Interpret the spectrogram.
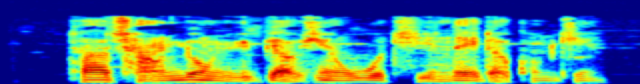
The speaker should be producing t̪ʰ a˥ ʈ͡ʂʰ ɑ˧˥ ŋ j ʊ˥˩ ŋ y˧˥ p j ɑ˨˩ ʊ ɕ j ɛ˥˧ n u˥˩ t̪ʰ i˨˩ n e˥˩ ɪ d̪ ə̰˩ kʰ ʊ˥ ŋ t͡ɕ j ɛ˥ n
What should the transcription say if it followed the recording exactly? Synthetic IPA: t̪ʰ a˥ ʈ͡ʂʰ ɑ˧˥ ŋ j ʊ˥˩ ŋ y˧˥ p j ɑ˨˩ ʊ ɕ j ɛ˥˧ n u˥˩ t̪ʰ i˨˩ n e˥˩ ɪ d̪ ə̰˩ kʰ ʊ˥ ŋ t͡ɕ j ɛ˥ n

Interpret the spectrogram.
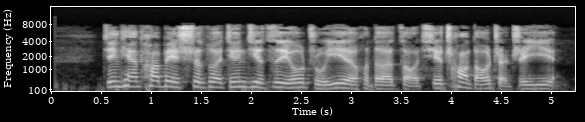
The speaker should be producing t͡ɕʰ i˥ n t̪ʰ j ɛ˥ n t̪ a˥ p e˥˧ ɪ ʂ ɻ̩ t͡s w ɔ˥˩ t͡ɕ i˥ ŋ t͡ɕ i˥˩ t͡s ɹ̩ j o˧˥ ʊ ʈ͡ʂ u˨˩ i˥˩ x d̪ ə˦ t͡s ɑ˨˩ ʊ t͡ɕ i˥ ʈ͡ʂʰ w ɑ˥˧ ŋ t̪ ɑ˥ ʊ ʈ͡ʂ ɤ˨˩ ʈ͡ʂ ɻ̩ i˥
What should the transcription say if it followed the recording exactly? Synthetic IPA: t͡ɕ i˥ n t̪ʰ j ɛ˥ n t̪ʰ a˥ p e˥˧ ɪ ʂ ɻ̩ t͡s w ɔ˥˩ t͡ɕ i˥ ŋ t͡ɕ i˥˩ t͡s ɹ̩ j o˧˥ ʊ ʈ͡ʂ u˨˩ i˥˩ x d̪ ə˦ t͡s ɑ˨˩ ʊ t͡ɕʰ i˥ ʈ͡ʂʰ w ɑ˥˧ ŋ t̪ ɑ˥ ʊ ʈ͡ʂ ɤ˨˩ ʈ͡ʂ ɻ̩ i˥

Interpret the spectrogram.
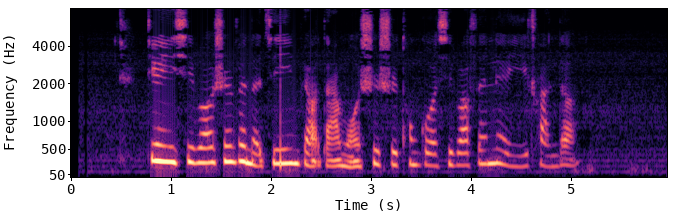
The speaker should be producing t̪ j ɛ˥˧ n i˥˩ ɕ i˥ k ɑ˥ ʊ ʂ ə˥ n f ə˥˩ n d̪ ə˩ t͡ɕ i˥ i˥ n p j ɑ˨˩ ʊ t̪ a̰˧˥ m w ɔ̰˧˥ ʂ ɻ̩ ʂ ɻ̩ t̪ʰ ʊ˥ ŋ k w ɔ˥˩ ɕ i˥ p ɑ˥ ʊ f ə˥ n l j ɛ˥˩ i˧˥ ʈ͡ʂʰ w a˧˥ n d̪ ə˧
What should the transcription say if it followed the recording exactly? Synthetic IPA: t̪ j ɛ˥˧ n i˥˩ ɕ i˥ p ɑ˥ ʊ ʂ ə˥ n f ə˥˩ n d̪ ə˩ t͡ɕ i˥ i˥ n p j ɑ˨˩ ʊ t̪ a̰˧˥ m w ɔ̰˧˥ ʂ ɻ̩ ʂ ɻ̩ t̪ʰ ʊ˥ ŋ k w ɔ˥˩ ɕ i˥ p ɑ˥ ʊ f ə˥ n l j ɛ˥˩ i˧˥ ʈ͡ʂʰ w a˧˥ n d̪ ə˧

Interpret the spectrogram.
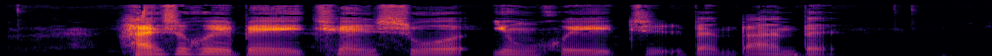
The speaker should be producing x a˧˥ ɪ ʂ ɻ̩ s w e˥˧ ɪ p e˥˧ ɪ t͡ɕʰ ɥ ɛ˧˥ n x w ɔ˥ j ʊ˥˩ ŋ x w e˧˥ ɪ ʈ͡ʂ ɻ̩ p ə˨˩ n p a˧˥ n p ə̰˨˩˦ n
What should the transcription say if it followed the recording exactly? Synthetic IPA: x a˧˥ ɪ ʂ ɻ̩ x w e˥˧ ɪ p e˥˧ ɪ t͡ɕʰ ɥ ɛ˥˩ n ʂ w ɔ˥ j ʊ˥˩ ŋ x w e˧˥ ɪ ʈ͡ʂ ɻ̩ p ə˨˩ n p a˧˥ n p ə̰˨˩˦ n

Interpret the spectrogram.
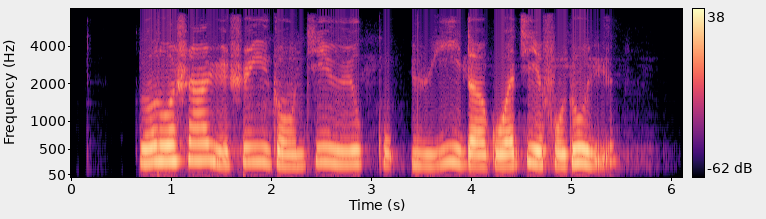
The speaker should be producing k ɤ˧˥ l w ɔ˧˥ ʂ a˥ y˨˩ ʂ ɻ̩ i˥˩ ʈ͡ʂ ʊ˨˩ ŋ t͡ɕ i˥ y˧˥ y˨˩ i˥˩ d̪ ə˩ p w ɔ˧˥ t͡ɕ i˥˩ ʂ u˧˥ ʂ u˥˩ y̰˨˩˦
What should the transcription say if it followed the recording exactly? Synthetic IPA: k ɤ˧˥ l w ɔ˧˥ ʂ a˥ y˨˩ ʂ ɻ̩ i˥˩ ʈ͡ʂ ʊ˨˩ ŋ t͡ɕ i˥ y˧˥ y˨˩ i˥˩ d̪ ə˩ k w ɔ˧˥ t͡ɕ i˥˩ f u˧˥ ʈ͡ʂ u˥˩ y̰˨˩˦

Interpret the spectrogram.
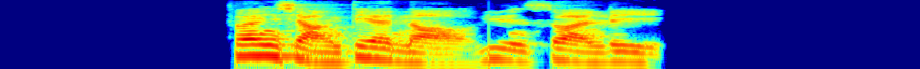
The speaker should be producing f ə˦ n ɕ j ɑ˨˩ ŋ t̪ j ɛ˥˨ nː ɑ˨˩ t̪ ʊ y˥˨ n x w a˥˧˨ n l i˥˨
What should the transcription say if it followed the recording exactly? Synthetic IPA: f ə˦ n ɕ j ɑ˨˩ ŋ t̪ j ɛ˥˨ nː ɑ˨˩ ʊ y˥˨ n s w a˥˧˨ n l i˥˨

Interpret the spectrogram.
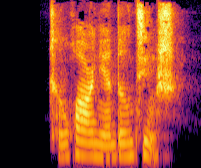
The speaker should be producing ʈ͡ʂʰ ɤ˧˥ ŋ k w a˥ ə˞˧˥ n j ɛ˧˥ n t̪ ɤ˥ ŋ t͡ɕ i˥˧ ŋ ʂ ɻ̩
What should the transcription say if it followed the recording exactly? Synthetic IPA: ʈ͡ʂʰ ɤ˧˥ ŋ x w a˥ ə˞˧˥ n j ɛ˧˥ n t̪ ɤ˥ ŋ t͡ɕ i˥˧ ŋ ʂ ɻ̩

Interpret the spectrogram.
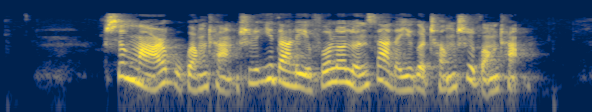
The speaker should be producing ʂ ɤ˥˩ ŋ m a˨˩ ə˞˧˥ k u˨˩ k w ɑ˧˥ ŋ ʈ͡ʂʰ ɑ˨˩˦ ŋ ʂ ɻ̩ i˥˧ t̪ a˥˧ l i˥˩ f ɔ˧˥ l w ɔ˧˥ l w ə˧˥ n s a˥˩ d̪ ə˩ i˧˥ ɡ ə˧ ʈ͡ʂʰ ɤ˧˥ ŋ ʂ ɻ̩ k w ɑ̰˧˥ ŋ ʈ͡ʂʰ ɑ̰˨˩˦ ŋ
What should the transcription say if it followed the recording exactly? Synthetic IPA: ʂ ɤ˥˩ ŋ m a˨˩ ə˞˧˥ k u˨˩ k w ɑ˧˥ ŋ ʈ͡ʂʰ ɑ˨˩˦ ŋ ʂ ɻ̩ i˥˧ t̪ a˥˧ l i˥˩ f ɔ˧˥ l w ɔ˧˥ l w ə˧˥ n s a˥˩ d̪ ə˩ i˧˥ ɡ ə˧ ʈ͡ʂʰ ɤ˧˥ ŋ ʂ ɻ̩ k w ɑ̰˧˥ ŋ ʈ͡ʂʰ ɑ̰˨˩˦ ŋ

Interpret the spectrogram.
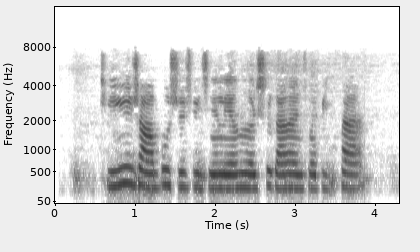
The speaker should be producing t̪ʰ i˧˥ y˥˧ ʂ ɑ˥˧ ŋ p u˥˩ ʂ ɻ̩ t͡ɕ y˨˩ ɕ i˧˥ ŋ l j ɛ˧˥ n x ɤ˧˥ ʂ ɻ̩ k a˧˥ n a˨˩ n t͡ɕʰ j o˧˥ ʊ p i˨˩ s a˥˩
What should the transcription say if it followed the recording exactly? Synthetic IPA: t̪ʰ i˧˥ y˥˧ ʂ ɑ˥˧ ŋ p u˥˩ ʂ ɻ̩ t͡ɕ y˨˩ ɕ i˧˥ ŋ l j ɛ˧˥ n x ɤ˧˥ ʂ ɻ̩ k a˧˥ n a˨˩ n t͡ɕʰ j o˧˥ ʊ p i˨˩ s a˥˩

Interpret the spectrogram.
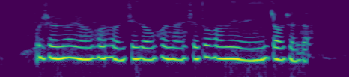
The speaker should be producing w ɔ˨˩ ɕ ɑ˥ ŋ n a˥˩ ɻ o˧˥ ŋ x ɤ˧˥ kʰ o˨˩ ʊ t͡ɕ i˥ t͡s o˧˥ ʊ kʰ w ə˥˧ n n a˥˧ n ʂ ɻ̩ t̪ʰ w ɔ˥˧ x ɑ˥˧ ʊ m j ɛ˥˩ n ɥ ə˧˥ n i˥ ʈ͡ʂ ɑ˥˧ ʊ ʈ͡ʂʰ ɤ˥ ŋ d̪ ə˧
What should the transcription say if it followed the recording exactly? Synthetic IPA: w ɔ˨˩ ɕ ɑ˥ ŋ n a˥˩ ɻ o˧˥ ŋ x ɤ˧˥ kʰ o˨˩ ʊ t͡ɕ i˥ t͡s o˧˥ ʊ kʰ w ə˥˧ n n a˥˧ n ʂ ɻ̩ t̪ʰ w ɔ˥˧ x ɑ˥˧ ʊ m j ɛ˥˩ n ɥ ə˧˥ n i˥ ʈ͡ʂ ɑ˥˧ ʊ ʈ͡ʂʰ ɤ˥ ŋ d̪ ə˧

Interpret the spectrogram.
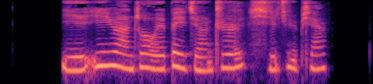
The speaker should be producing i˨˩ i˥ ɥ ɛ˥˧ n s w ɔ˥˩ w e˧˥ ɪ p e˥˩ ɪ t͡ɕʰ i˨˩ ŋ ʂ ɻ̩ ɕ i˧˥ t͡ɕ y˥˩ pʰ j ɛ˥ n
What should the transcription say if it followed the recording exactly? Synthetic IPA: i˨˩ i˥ ɥ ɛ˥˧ n t͡s w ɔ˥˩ w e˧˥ ɪ p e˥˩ ɪ t͡ɕ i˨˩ ŋ ʈ͡ʂ ɻ̩ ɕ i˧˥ t͡ɕ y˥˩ pʰ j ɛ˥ n

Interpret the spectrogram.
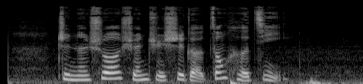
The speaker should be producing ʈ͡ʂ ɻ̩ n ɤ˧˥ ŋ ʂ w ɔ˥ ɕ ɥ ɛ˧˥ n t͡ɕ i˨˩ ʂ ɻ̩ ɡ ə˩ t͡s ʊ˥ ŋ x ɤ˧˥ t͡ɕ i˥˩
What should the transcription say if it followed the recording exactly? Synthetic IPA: ʈ͡ʂ ɻ̩ n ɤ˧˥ ŋ ʂ w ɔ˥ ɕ ɥ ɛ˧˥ n t͡ɕ y˨˩ ʂ ɻ̩ ɡ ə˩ t͡s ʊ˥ ŋ x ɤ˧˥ t͡ɕ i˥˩

